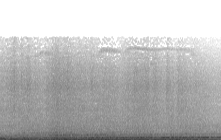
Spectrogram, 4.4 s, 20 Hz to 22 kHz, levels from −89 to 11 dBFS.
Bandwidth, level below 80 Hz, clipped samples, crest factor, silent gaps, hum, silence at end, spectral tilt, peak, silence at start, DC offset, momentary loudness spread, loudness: 15.5 kHz; -26 dBFS; under 0.1%; 12 dB; none; none; 0 s; -6.5 dB/octave; -6 dBFS; 0 s; under 0.1%; 2 LU; -19 LUFS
